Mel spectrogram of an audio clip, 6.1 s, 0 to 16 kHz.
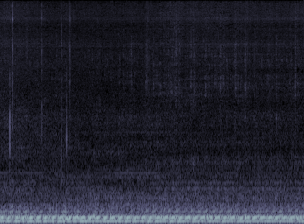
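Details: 2000 Ford Explorer 302 5.0 V8 AWD idling: deep steady rumble with a loose uneven pulse about three times a second over the idle; recorded for troubleshooting, source unclear.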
